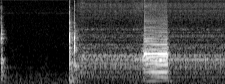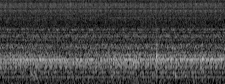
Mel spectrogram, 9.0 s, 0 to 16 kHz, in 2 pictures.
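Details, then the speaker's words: Commodore 8050 dual disk drive, restored after non-working trash find, formatting drive one: quiet background, short loud buzzing burst near three seconds, then steady hum as heads move; normal operation. "heads moving so supposedly it's formatting now"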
